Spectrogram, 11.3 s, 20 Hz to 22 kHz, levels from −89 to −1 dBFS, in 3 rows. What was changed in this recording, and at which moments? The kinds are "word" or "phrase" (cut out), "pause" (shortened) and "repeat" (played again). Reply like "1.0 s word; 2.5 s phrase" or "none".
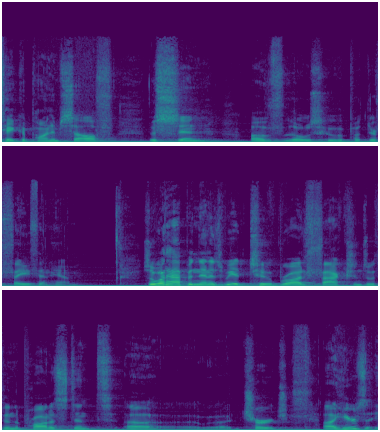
none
